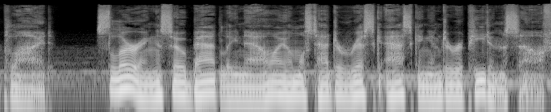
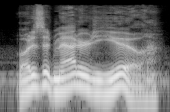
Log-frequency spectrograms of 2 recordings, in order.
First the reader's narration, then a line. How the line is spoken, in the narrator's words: Fangs slurred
